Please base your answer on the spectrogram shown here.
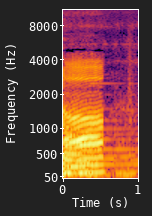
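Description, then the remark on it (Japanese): A steady, buzzing cicada-like insect drone holds for about half a second, then abruptly stops, leaving quiet background. No one speaks. “セミみたいな音流れてるんですかあああの虫の声なんかこれ入ってます、入ってるんです、ね、入ってる入ってる、えー、結構虫の声とかカエルの鳴き声とかよく入りますね”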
